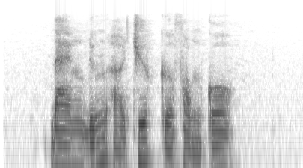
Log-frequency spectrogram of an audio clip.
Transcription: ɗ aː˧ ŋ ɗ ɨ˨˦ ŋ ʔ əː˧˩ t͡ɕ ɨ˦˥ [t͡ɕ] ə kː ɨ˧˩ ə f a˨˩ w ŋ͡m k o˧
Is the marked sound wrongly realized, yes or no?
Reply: yes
